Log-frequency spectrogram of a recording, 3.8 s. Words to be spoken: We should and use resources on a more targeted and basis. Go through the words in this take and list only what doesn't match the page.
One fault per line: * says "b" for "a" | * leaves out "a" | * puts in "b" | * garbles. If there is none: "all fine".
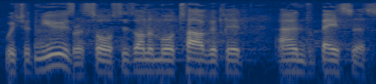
all fine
